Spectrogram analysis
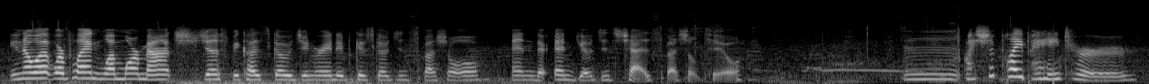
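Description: A young woman streaming a game live, chatting casually with her viewers and breaking into sudden excited squeals. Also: mid-range voice, slight background noise, rough recording. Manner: excitable, talks to chat, sudden squealy outbursts.

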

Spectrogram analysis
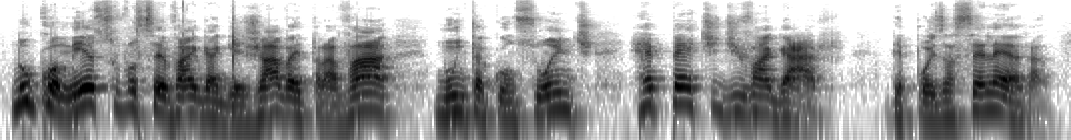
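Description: A man with a slightly high, husky voice teaches an online language lesson. His pitch leaps around as he coaxes students to repeat after him. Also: unhurried. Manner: animated, coaxing students to repeat aloud. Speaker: Arabic teacher.

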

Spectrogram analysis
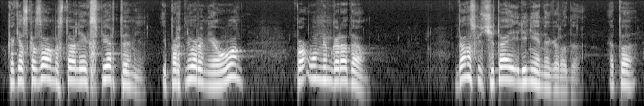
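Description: An older man talking on an outdoor festival stage in a somewhat high but dark, mellow voice. He lectures with confidence and answers objections with rhetorical questions of his own. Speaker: company chief designer answering questions.

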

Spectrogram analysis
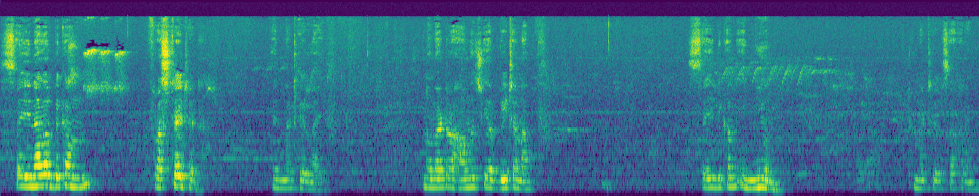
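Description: Seated on a living-room sofa, a middle-aged spiritual teacher whose voice sits high with a darkish tone teaches scripture slowly and deliberately, mixing wry humor with recited Sanskrit verses. A camera records him from across the room, picking up echo and background noise.

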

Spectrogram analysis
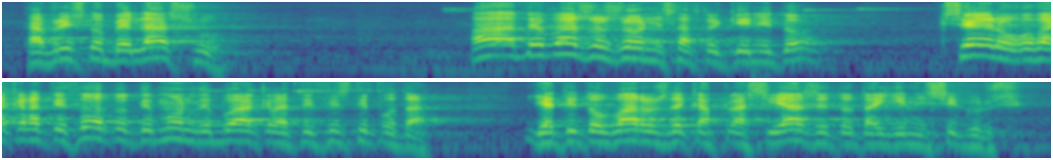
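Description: A man's voice: a little high, pushed and bright. Earnest preacher man in a reverberant hall. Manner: earnest, addresses congregation as dear brothers. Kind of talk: sermon. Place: church hall.

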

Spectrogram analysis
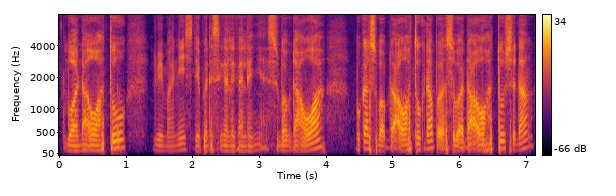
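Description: Gravelly Malaysian preacher man. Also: lowish voice, a little mellow, dry recording. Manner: earnest, storytelling, fillers like "ha". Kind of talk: religious sermon.

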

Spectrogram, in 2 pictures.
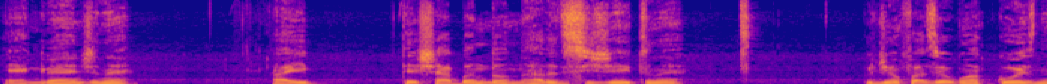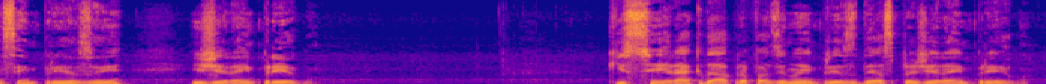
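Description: A man's voice: on the low side, normal speed, pauses often, fairly bright tone, a little hiss or hum. A man giving casual drone vlog commentary, thinking aloud and asking himself questions in an informal way. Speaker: drone vlogger.

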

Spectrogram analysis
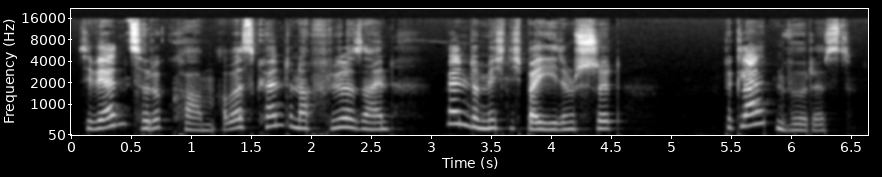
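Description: A woman voicing a sharp-tongued, exasperated young witch who talks in a snappy, indignant way, in a storybook reading. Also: fairly high pitch, very animated, moderate pace. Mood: teasing.

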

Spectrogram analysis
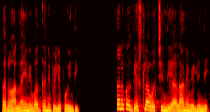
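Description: A woman voicing a sharp-tongued, protective young woman who speaks indignantly, in a spoken storybook. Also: medium pitch, animated, quick pace, natural voice. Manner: indignant, heated.

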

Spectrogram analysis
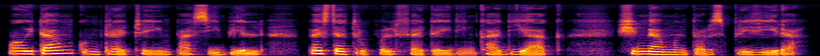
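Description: A woman reading a crime story aloud in an even, measured way. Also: on the low side, vocal fry, breathy edge. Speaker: audiobook reader.

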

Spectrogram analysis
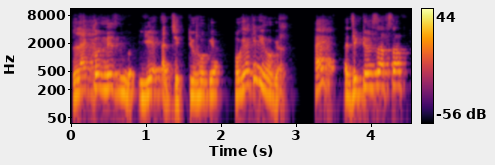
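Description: A man's voice: high-pitched, sing-song, a little fast, mellow. A male English vocabulary teacher, drilling words with students in a casual, encouraging coaching-class manner. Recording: dull lo-fi sound.

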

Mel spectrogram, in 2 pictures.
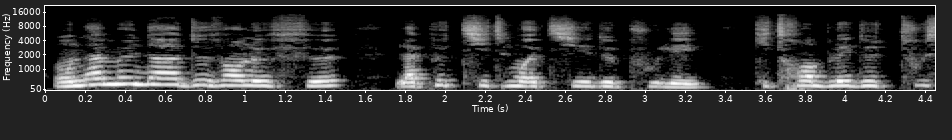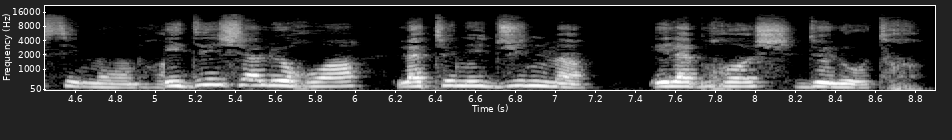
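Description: A woman storyteller reading a bedtime story aloud in a soft, expressive way and speaking fondly to children. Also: mid-range voice, measured pace, few pauses, husky.

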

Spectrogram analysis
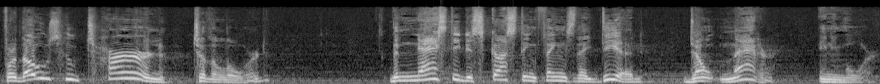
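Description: A man preaching a sermon in a church, emphatic, moving between raised passages and hushed ones. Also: a little high, very animated, slow pace, big-room sound. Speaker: pastor.

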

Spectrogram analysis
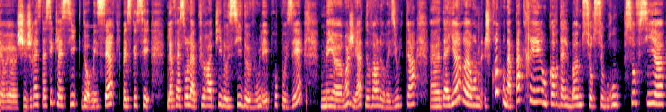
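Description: Woman host with a French accent, slightly high voice, chatty livestream style, reads comments aloud. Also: darkish tone. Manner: chatty, reads out viewer comments, repeats herself in three languages. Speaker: embroidery shop host. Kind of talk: casual livestream chat.

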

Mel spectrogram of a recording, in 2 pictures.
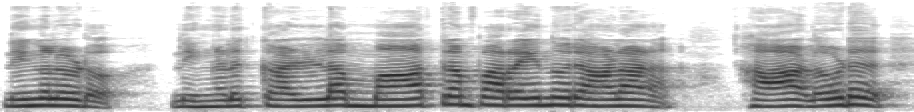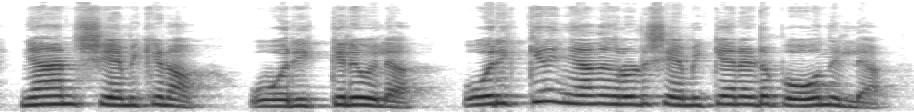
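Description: A woman's voice: a little high, moderate pace, lightly acted. A woman voicing a bitter wife who coldly accuses her husband and refuses to forgive him. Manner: cold, accusing.

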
